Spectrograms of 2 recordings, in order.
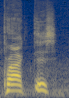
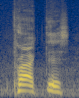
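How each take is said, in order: Both takes have the same delivery.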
